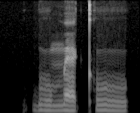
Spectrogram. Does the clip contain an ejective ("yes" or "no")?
yes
